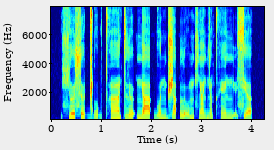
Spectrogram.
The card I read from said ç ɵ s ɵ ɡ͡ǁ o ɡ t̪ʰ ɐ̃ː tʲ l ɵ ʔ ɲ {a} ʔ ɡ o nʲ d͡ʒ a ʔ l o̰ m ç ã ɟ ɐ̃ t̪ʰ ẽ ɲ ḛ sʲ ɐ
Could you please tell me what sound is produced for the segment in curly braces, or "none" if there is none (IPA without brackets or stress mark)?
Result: aː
